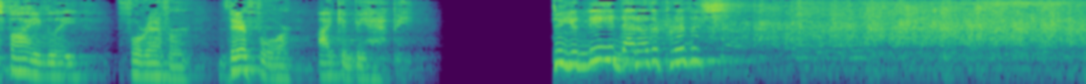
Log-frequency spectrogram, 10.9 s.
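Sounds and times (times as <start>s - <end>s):
speech: 0.1s - 4.1s, 5.5s - 7.4s
audience applause: 7.3s - 10.8s.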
